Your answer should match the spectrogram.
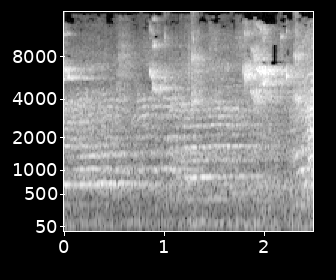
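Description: A basketball being dribbled on a hardwood gym floor, with a voice and held musical notes over it.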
